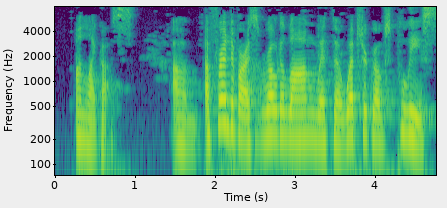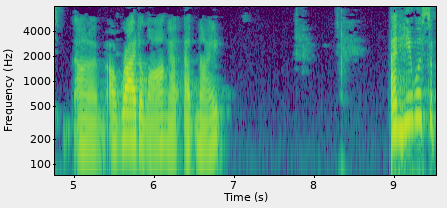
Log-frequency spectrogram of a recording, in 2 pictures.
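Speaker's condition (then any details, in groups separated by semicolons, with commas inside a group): No condition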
